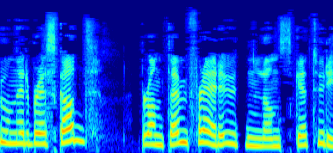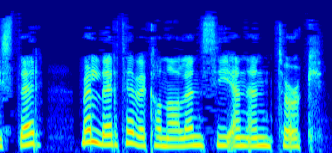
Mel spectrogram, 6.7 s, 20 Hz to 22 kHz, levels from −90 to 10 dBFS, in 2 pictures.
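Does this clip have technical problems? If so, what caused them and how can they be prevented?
Yes. The whole clip has plainly audible WMA compression, likely from a low-rate encode. The long transform blocks smear quantisation noise into a ringing, washy hiss that breathes with the speech, and nothing survives above 17.7 kHz, which fits roughly 48 kbps. Keeping an uncompressed master or encoding at a higher bitrate prevents this.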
